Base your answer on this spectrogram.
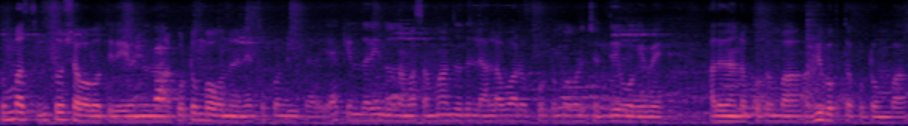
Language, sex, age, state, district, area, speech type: Kannada, male, 60+, Karnataka, Kolar, rural, spontaneous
